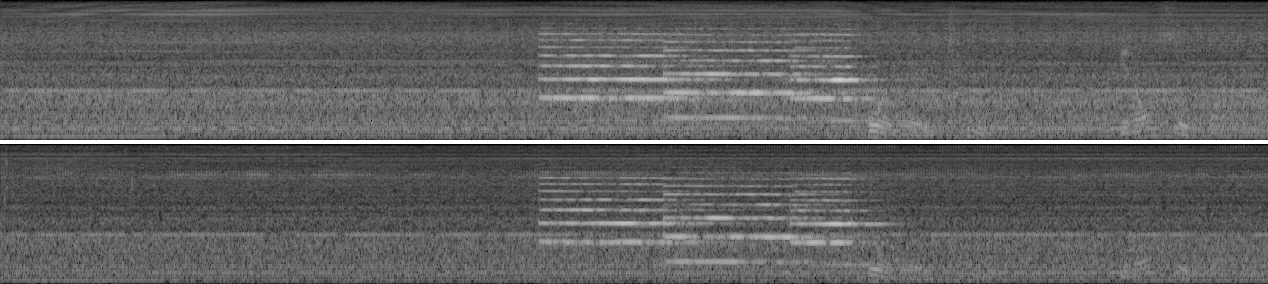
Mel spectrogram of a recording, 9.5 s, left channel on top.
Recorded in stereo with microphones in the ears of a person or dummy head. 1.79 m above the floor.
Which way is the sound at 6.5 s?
50° left (ahead or behind).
